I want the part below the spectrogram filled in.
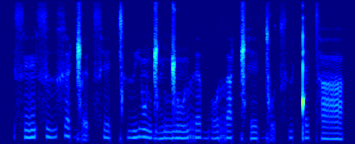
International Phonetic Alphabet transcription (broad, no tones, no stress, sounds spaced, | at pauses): s ẽ s ɨ x ɛ ɡ͡ǁ ɛ̰ t͡sʰ e ǀʰ ɨ j õ ɡ͡ǁ ɛ̃ ŋ͡ǁ õ r ɛ b o r a ǁʰ e ɡ͡ǀ o̰ t͡sʰ ɨ ǃ e tʰ a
